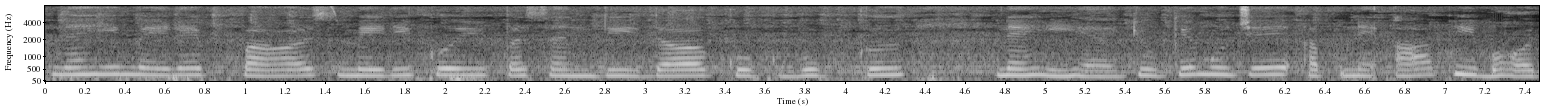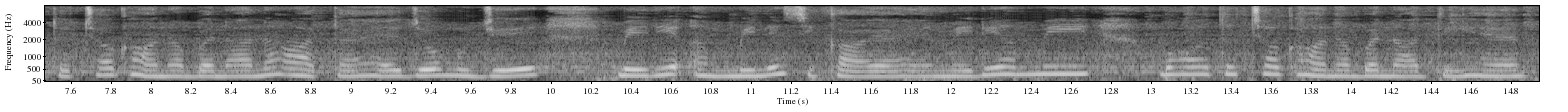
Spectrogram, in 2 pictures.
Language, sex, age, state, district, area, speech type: Urdu, female, 30-45, Delhi, Central Delhi, urban, spontaneous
